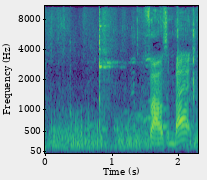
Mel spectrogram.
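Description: A metal baseball bat strikes the ball once with a sharp ping that rings briefly, followed by a person's loud shout near the end, over low crowd and outdoor noise.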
